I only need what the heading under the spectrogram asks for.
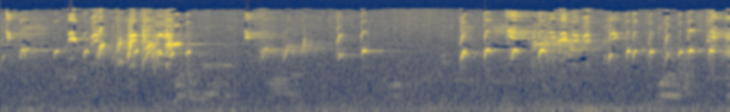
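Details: Goldfinch singing: rapid bursts of twittering, tinkling high notes and short buzzy trills in two phrases separated by a quieter pause, with faint low background rumble.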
